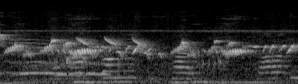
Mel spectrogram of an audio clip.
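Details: White-rumped shama in kretekan song, used to rouse rivals into singing, pouring out a continuous run of varied, slurred whistles that rise and fall at mid pitch, with faint low background hum.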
